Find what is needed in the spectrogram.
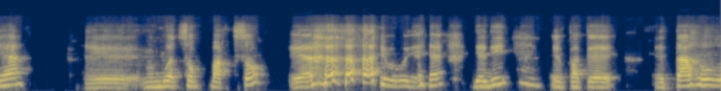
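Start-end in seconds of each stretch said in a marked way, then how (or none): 3.2-3.8 laugh. Real, not acted. Teacher joking about a soup recipe to students, laughing out loud. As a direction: burst of high, loud laughter.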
